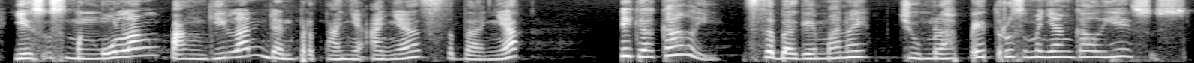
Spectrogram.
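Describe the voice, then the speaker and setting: A woman, preaching and counseling in a lively sermon style. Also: high-pitched, dry recording, clean studio sound. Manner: lively, acts out quoted voices. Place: church.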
